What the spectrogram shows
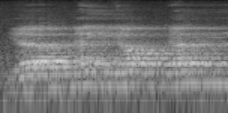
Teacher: يا بني اركب هنا إدغام متجانسين صغير مع الغنة. اركب معنا الباء في الميم.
